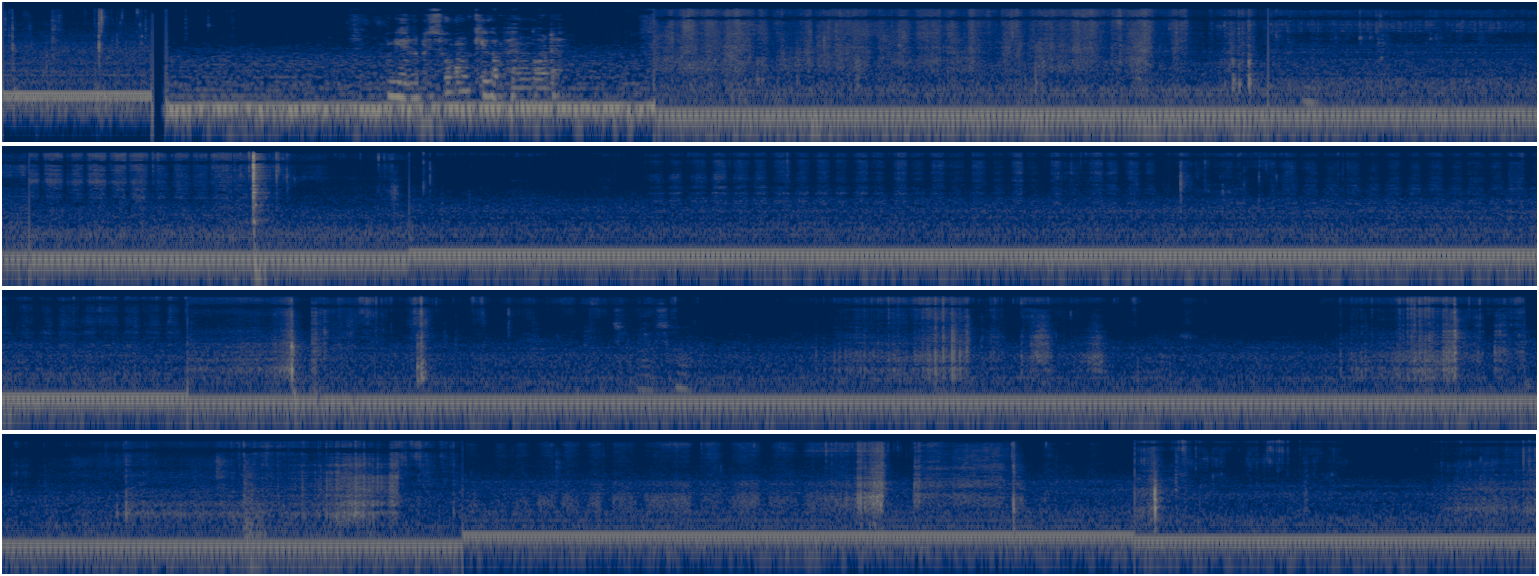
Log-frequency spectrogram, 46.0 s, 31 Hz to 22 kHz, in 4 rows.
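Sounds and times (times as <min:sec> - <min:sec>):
steady low hum: 0:00.0 - 0:46.0
gloved hands rubbing paper towel: 0:04.9 - 0:09.7.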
